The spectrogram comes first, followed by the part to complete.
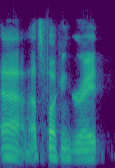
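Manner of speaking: normal talking voice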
